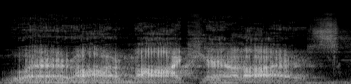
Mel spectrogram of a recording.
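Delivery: very slow, low, rasping monster; demanding ghoul. A narrator's reading. The Bogman confronting Helen's parents, low and rasping. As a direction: rasp the demand menacingly. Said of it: "he said".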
